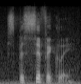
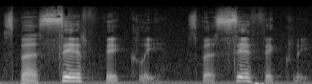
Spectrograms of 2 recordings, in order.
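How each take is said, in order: First: Said in the usual way. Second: "Specifically" slowly split, the second syllable punched; exaggerated stress on the second syllable of "Specifically". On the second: Shown as a demonstration. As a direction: hit the CIF in "Specifically", syllables drawn apart. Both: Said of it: "second syllable".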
